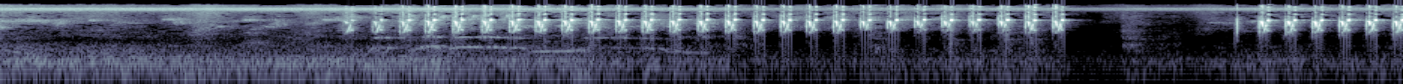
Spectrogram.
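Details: Plain prinia (ciblek sawah) singing a lively song used as a training recording for other birds: long series of sharp, high, dry ticking notes repeated about five times a second, a brief pause, then the clicking series resumes.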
